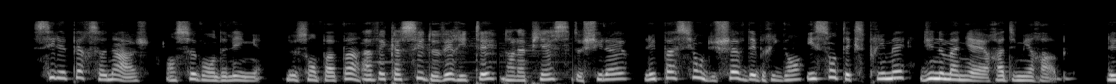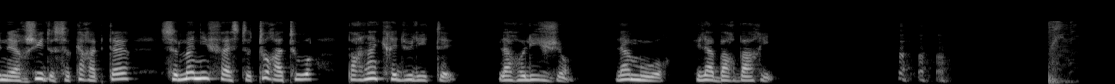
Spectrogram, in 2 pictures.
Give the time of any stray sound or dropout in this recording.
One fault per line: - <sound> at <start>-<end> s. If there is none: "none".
- laugh at 20.1-20.7 s
- thud at 21.6-22.0 s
